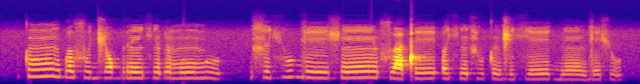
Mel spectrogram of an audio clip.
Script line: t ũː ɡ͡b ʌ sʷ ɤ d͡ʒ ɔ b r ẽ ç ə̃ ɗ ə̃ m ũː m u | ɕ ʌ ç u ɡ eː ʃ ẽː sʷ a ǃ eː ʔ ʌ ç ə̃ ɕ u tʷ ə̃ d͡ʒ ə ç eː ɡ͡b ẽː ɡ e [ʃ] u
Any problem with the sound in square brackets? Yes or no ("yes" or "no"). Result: no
